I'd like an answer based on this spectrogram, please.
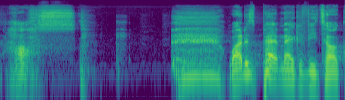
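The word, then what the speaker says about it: Haus: house dog house but a house is spelled like Pat McAfee would spell it it's h a u s hos why does Pat McAfee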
